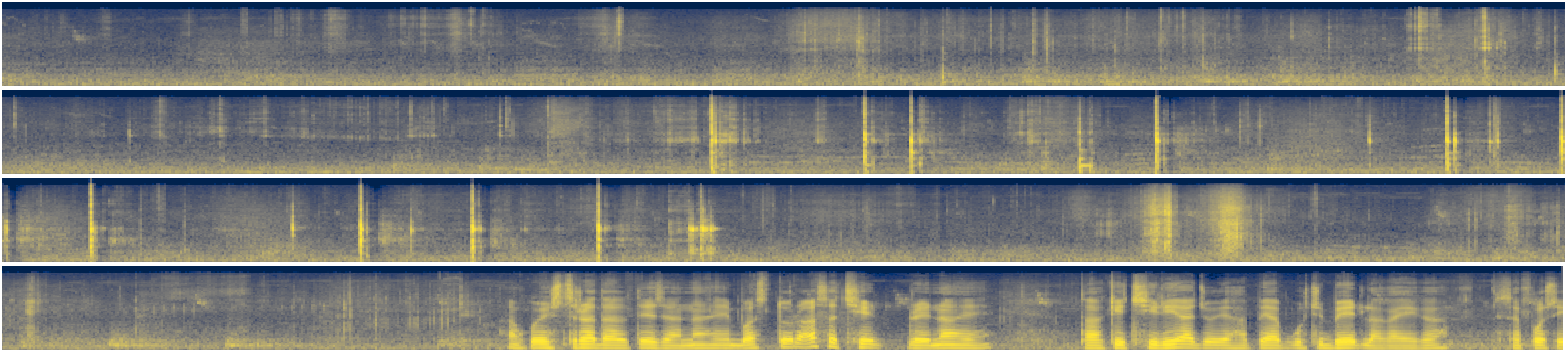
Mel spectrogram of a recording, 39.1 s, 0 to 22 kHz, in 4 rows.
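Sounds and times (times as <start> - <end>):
machete chopping bamboo: 13.6 - 14.5, 15.1 - 20.6, 21.3 - 24.0.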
